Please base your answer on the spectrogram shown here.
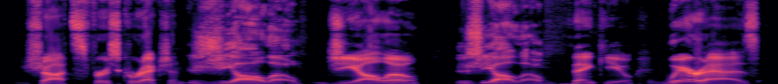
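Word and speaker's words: giallo: got it right that time that was it gialo blood soaked Screamfest like Clock Tower Silent Hill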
